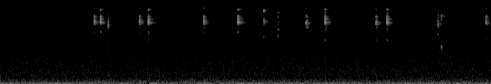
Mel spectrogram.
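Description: Computer mouse clicking, a dozen or so short, sharp clicks at irregular intervals, some in quick pairs, over faint low hum.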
